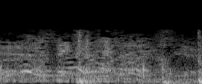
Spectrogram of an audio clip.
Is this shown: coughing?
no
